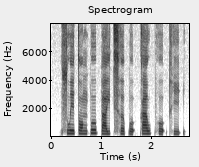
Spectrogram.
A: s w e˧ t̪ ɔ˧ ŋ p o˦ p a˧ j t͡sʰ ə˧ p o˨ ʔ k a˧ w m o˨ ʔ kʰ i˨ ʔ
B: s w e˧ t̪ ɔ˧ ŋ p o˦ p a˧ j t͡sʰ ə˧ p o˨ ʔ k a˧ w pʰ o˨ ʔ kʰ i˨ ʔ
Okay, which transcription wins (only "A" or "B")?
B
